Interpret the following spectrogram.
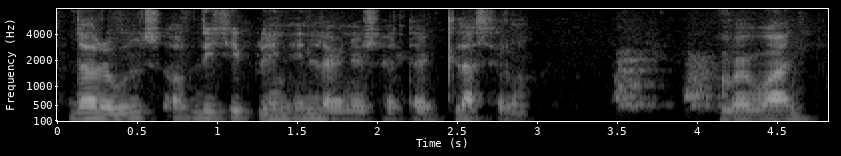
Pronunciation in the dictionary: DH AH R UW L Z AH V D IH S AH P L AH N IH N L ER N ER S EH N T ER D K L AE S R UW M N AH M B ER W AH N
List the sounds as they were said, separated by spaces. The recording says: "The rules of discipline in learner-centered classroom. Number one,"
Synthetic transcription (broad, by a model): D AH R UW L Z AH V D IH S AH P L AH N IH N L ER N ER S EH T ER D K L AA S R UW M N AH M B ER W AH N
